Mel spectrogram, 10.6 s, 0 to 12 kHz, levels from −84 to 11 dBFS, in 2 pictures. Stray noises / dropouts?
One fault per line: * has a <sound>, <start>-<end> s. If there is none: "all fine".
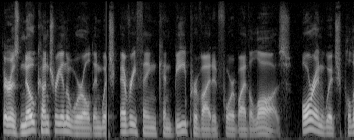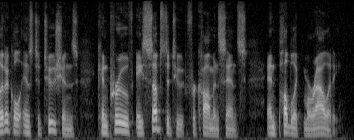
* has a dropout, 1.6-1.6 s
